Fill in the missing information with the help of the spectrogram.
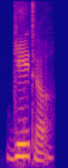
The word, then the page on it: gaiter: Indian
